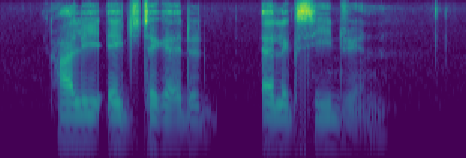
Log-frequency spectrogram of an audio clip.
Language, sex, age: English, male, 20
